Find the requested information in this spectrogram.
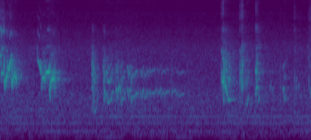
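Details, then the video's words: Budgerigars kept as pets giving bright chirps, then a softer warbling passage and a few more sharp chirps, low hum in the background. "Budgies | Talking | Singing | Chirping sounds"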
